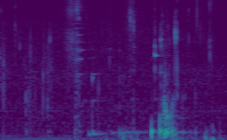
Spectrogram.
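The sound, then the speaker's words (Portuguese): Someone takes a sip of water: soft wet mouth and lip sounds, then a short louder gulp as the water is swallowed, all quiet with no talking. “eu vou tomar um gole d'água porque...”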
